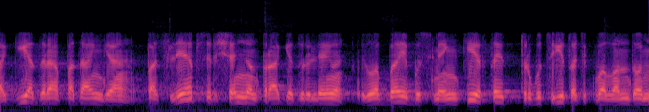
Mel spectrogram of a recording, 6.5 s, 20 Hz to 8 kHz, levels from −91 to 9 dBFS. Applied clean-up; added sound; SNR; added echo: none; none; none; none.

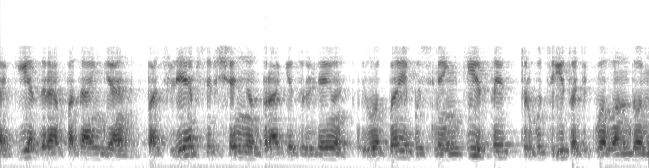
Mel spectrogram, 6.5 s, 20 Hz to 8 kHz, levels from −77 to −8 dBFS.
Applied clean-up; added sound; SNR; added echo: none; none; none; reverberation time 0.3 s.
